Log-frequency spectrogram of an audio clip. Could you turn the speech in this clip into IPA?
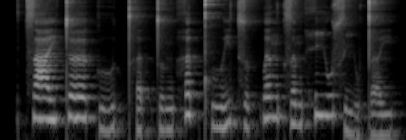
t͡s aː˥ j t̪ œː˥ k uː˨˥ t̚ t̪ʰ ɐ˨ t̚ t̪ ʊ˨ ŋ h ɐ˥ t̚ pʰ uː˨˥ j t͡s ʊ˨˥ k̚ l ɐ˥ ŋ t͡s ɐ˧ n h iː˥ w s iː˨˩ w t̪ ɐ˨ j

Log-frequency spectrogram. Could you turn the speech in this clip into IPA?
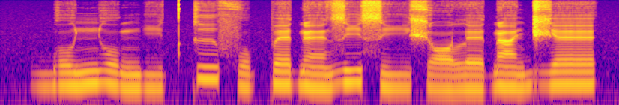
ɡ͡b o˧ ɲ o˦˨ ŋ iː˨ t k ɨ˦ f o˨ p ɛ˧ ɗ ɛ̃˨ z i˧ s iː˨ ʃ ɔ˨ l ɛ˨ ɗ ã˧ d͡ʒ ɛ˧

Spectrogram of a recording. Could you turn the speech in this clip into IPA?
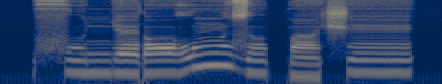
f u˨ ɲ ɛ˨ ɾ ɔ˨ ɣ ũ˦ z ʊ˨ p ã˨ ʃ e˦

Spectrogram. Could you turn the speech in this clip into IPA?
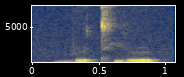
b ʏ tʰ j ʏ

